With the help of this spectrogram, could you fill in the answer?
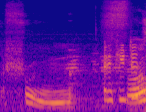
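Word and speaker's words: Frome: from f-r-o-m-e it should be blitheringly obvious it's pronounced froome and if you did say frame don't worry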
